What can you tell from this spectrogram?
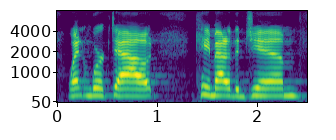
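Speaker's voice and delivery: ordinary talk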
